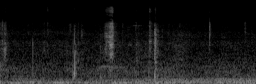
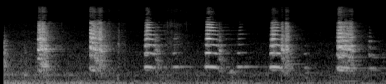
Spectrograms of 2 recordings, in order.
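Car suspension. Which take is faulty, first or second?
second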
